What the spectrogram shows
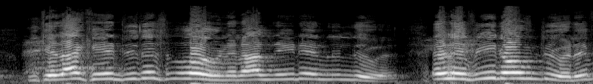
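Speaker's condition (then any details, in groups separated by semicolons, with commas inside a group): Cerebral palsy; delayed development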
